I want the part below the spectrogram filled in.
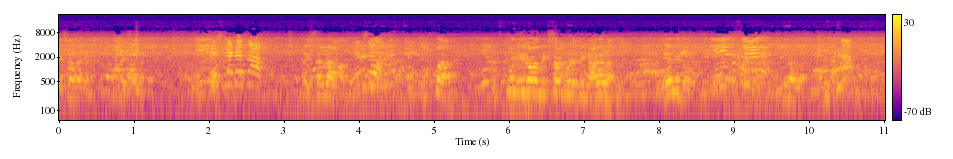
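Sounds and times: children's voices in crowd: 0:00.0 - 0:11.0.

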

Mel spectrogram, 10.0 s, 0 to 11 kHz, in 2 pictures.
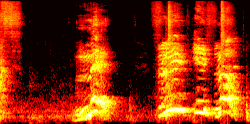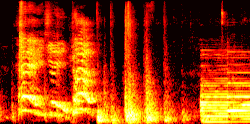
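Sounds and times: heavy thumps on a stage: 0:06.9 - 0:08.8.

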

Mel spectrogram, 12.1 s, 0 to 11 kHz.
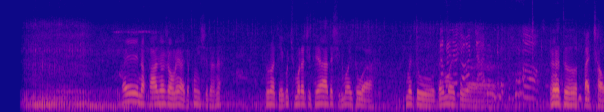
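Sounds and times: engine running: 0:00.5 - 0:12.0.

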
